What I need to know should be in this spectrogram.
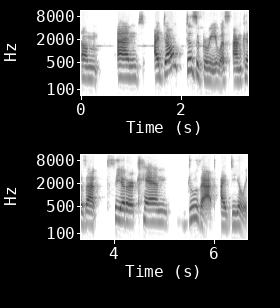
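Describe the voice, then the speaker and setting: Against a quiet background, a woman with a German accent speaks at a very slow pace in a medium-pitched voice with ordinary pitch variation. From Germany. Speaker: university German lecturer. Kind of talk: casual chat.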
